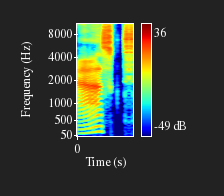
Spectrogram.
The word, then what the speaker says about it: asked: That one's fast, isn't it? Like you really just connect those sounds. It's so fast. That skt sound. Just really quick.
